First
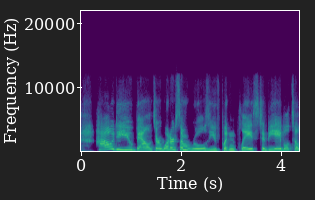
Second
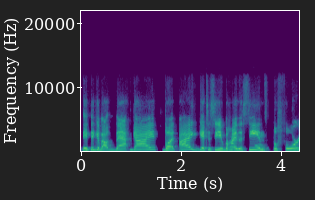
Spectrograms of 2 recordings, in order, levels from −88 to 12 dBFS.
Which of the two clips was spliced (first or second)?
second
